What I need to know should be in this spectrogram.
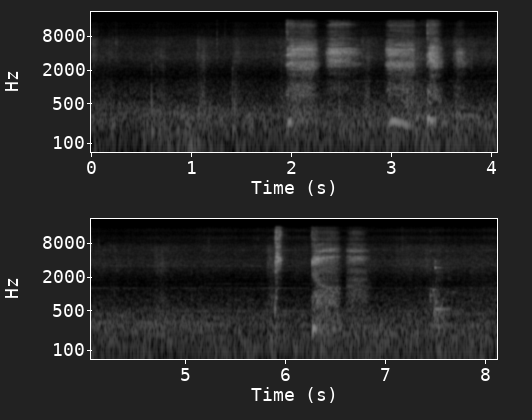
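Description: Hands and feet scrape and thud while climbing rock.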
